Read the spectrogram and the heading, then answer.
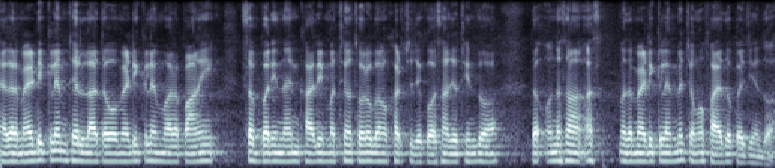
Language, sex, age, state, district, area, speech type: Sindhi, male, 60+, Maharashtra, Mumbai Suburban, urban, spontaneous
